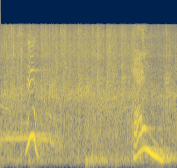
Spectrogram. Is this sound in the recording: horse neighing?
no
